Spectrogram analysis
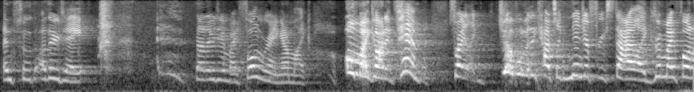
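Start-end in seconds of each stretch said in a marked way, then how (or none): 3.4-4.3 much louder, high-pitched squeal of hope; excited shriek. Retold or imitated. Hoping her crush is calling, excited shriek. Acting out thrill at phone ringing. 4.5-6.9 loud, high, action-packed rush; breathless excited telling. Acted. Recounting the leap for her phone, loud excited telling.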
